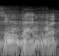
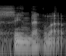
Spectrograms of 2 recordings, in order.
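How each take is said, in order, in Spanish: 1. El nombre se pronuncia con pronunciación española. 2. El nombre se pronuncia con pronunciación griega. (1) "la pronunciamos en español, es Sintagma" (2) "en griego es Sintagma"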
